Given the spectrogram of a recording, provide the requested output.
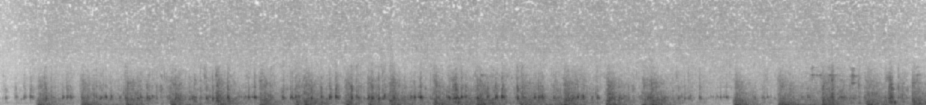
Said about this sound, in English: on the Sunday after the president's assassination, the president's flag-draped coffin, transported from the White House to the Capitol by horse-drawn cart to the sound of muffled drums as hundreds of thousands watched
